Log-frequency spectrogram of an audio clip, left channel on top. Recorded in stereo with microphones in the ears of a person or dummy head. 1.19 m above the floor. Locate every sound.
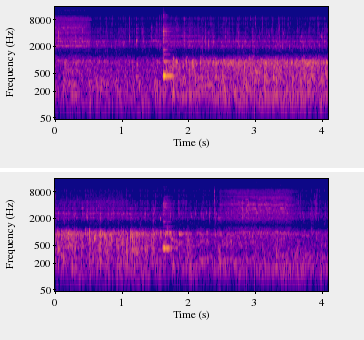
1.6 s a cowbell: 30° left (ahead or behind), 1.7 m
